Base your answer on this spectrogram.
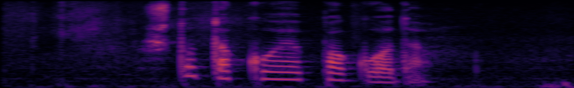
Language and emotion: Russian, neutral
